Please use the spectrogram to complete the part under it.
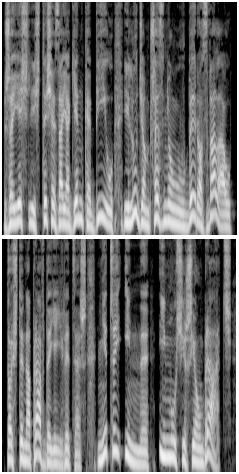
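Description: A man reading an audiobook, voicing a hot-tempered, domineering old abbot who blusters and shouts. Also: a little high, big pitch swings, unhurried, no echo, clean studio sound. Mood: angry.

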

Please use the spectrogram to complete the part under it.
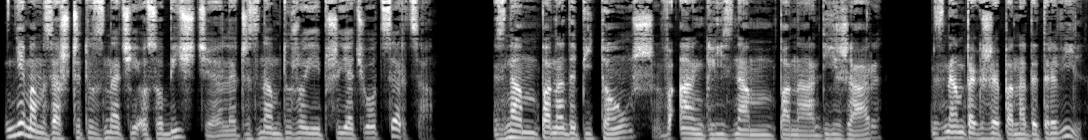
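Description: A man's voice: medium pitch, measured pace, no echo, clean studio sound, close to an everyday voice. A man voicing a cunning, deceitful noblewoman in an audiobook, guarded and evasive. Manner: stammering, evasive when cornered.

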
